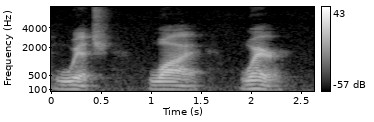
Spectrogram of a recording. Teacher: the wh that you see spelled in words like which or why or where is routinely regularly replaced by W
